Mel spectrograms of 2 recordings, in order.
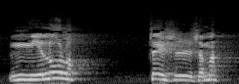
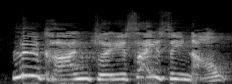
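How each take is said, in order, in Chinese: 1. 说的是北京话。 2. 说的是福州话。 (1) "你要用北京话说就跟这不一样了" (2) "那福建话这句话怎么说呢"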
